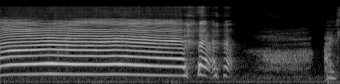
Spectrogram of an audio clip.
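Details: Infant girl crying, with teeth mentioned by the caregiver, shortly after breakfast: a sustained, steady tonal cry, then brief broken sobs, with quiet room noise; ordinary infant crying.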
